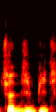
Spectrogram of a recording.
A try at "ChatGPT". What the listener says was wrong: on marquera n'empêche qu'il a prononcé le nom du chatbot en anglais et pas à la française. GPT.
